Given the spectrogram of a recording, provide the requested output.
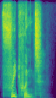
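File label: "frequent", British English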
